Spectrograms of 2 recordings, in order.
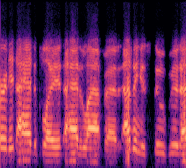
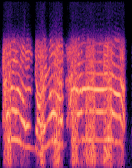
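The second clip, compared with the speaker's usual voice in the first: much higher, ending in a mock shriek; mock clueless panic; slower than usual. Mocking confused people for his guests, panicky shriek. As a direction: play a confused fool losing it. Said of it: "If you're stupid".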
